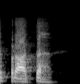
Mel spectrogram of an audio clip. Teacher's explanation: विसर्ग का उच्चारण स्थान जो है वो ह के समान होता है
